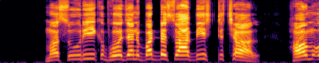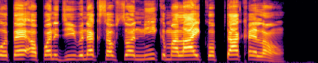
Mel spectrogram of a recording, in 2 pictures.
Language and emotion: Maithili, happy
